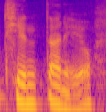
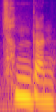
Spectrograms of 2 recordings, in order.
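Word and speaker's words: 天坛: 가장 그 역사적 또 하늘과의 연결 면에서 가장 중요한 곳이 바로 티엔단이라는 중국 발음으로론 티엔단이에요. 한국에서 천단 천단하지만 하늘의 단 이런 뜻인데요.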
